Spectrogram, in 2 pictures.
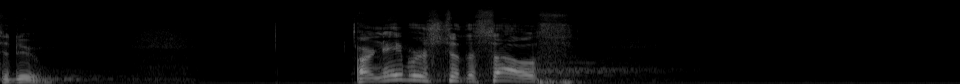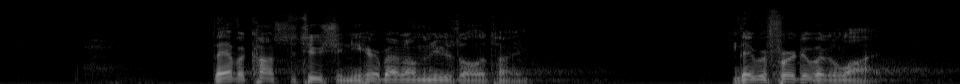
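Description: An older man speaks calmly into a microphone in phrases with long pauses, heard through a loudspeaker in a room with some echo.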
